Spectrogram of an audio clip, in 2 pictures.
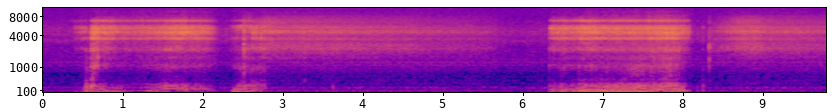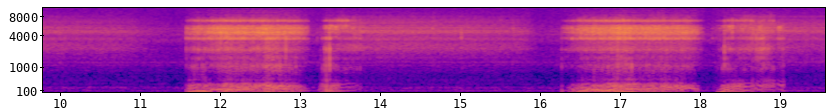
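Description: Deep, rattling snores about every five seconds, about 12 a minute, each with a short snort and a softer breath out. Steady snoring.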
